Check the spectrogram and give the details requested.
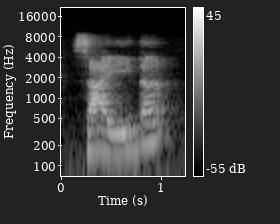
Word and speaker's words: saída: Então, saída é hiato, né? É sa, i, da. Então, aqui, ó, ela está sozinha, é acentuado.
